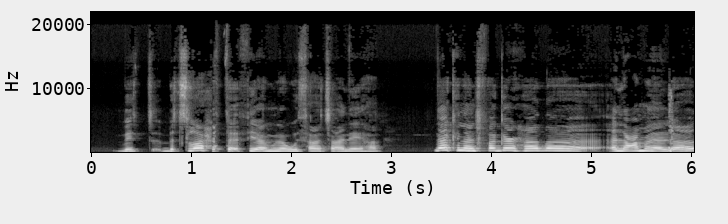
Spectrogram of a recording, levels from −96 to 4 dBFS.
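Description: Damaged data in a compressed stream appears from 1.16 to 1.26 s, just before "تاثير الملوثات عليها", and again from 5.74 to 5.82 s. Corrupted bytes make the decoder misread frames and lose sync until it finds the next header, giving brief glitches.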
